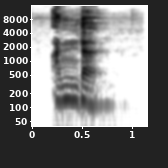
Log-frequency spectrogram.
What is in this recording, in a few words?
"anda", Tamil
